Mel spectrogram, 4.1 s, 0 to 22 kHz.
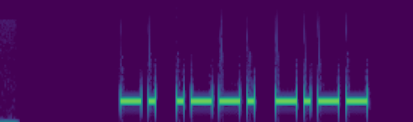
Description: Morse code, heard as a keyed tone, about 17 wpm, 700 Hz. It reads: NPY
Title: USA Call Sign Postfixes - 3 Letters 17wpm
